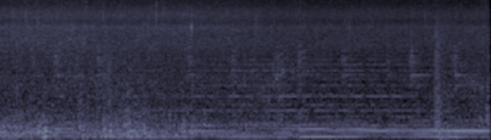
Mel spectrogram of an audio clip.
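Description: Thunder rumbles over steady heavy rain in a Genshin Impact storm, a continuous loud downpour with deep rolling thunder swelling throughout and no speech.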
